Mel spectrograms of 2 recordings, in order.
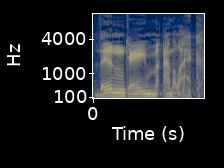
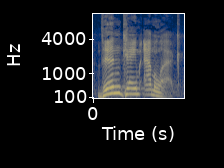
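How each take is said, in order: First: Low, slow big-screen trailer announcer; ominous deep theater voice; deep movie-trailer voice. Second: Said in the usual way. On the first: Acted. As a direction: drop it deep and draw it out like a cinema voiceover. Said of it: "with that deep voice saying".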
